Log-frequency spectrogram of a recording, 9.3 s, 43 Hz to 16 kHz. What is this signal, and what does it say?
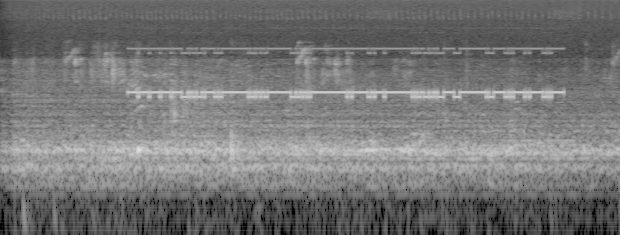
RTTY (45.45 baud, 170 Hz shift), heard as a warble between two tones, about 1470 Hz centre, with the noise of a park. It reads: LDW J0S EOZR4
